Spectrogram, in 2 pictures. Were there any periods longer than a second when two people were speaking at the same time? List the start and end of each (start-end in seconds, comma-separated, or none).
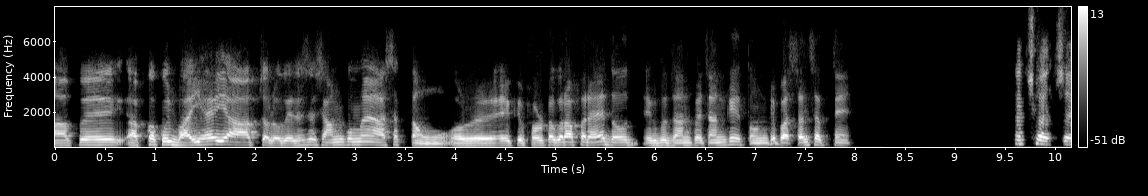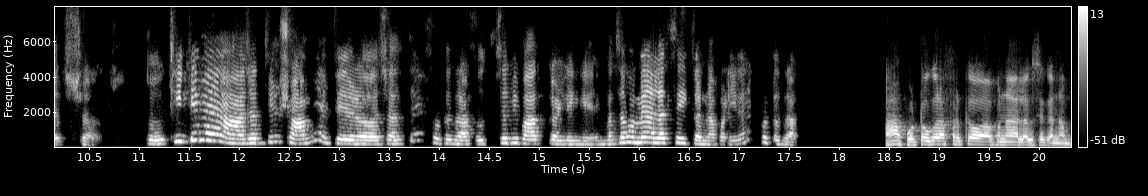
none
